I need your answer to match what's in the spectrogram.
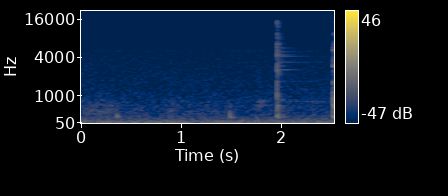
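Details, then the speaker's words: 1967 VW Beetle restoration engine bench starter setup: quiet room, then two sharp single clicks about half a second apart as the switch is worked; starter relay clicking in properly, engine-side wiring still to be done. "you can hear the relay clicking in so it's all good this end just got to get all the uh other wiring sorted for the engine side of things"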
